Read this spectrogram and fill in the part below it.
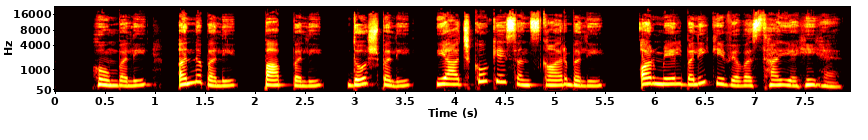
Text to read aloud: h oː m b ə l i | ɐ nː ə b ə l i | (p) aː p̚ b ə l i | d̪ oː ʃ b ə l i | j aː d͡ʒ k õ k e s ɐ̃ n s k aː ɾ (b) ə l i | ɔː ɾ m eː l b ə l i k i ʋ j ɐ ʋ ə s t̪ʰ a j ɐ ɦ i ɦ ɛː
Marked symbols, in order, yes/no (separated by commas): yes, yes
